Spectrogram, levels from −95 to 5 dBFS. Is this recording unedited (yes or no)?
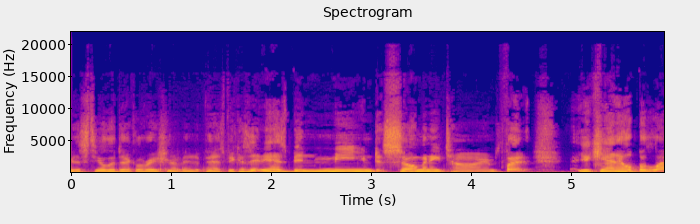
no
